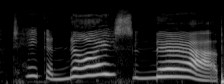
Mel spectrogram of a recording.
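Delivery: high, loud, drawn-out singsong; Wayne impression. Imitating dad saying the forbidden word, hammed-up singsong. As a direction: stretch it out in a loud put-on dad voice.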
